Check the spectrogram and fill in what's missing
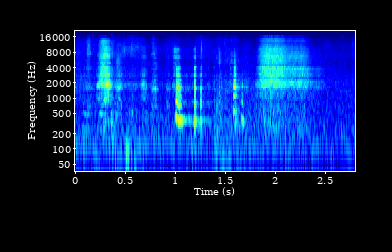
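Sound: dog panting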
